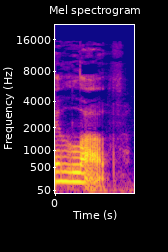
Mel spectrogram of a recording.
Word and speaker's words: Lauv: It's by Lauv.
